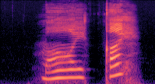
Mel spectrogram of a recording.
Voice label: "もーいっかい", kawaii voice; 音ゲー

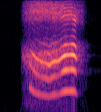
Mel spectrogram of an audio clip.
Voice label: "あー", kawaii voice; ASMR; 色々なワンショット

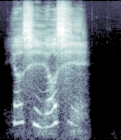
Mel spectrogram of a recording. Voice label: "よしよし", kawaii voice; ASMR; 色々なワンショット

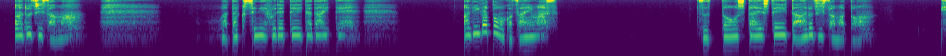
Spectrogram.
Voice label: 甘々和服メイドさん ボイスのみ, ASMR

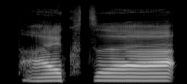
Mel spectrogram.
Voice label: "退屈～", 相づち・反応系【ネガティブ】; ASMR

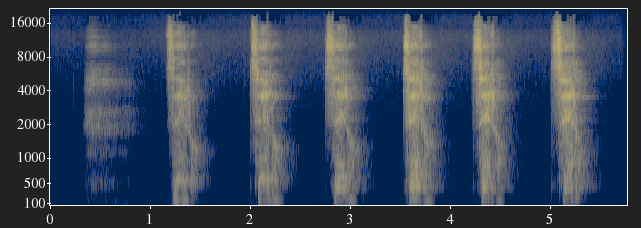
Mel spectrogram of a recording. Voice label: ダウナー風俗 カウント

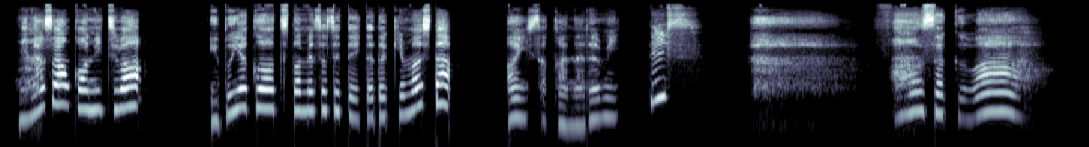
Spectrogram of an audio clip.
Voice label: フリートーク; イブ役

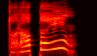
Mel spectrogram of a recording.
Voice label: "ドロップイン", kawaii voice; 音ゲー

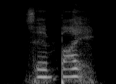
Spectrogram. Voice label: 先輩, kawaii voice; ASMR; 二人称

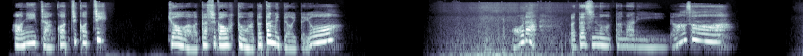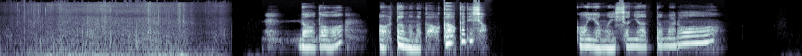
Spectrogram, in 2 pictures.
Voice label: 耳舐め汗だく絶頂＆寝息, ASMR

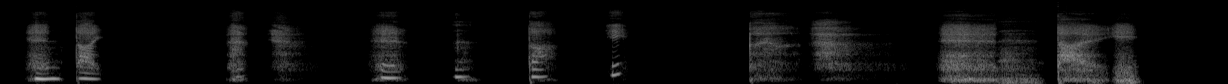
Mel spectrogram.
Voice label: 囁き（ヘンタイ・右）言语侵犯

